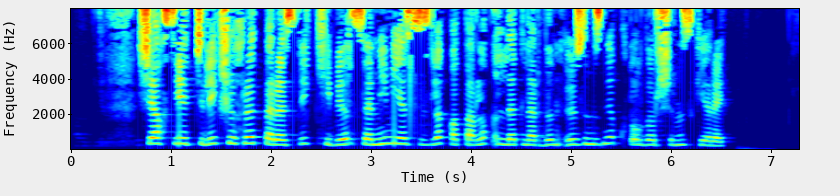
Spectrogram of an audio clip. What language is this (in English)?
Uyghur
